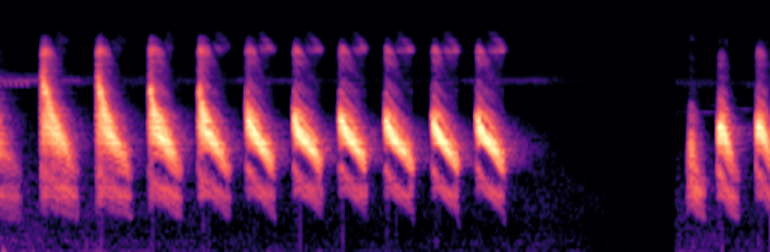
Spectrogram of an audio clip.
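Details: Magnificent bird-of-paradise giving a series of harsh, downslurred squawks, about two per second, ten in a row, then a short pause before more begin; a faint steady high tone runs behind.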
